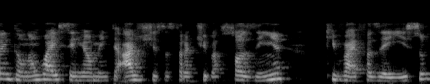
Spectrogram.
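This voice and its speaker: Her voice varies in pitch in an ordinary way. A woman is talking at a medium pitch. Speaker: lawyer and restorative justice instructor. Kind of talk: online lecture. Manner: hesitant fillers.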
